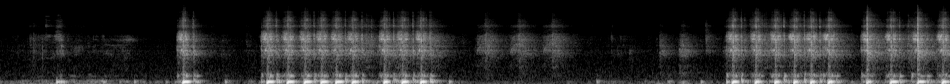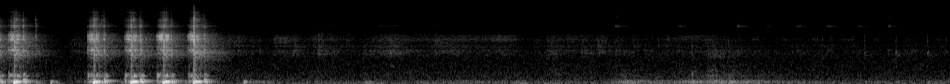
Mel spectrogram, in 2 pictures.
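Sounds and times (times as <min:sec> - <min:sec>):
airsoft gun firing bursts: 0:01.8 - 0:04.6, 0:07.2 - 0:11.8
fainter gunshots: 0:01.8 - 0:04.6, 0:07.2 - 0:11.8.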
